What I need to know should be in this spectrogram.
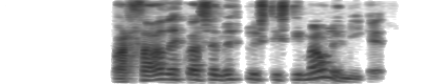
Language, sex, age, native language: Icelandic, male, 30-39, Icelandic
